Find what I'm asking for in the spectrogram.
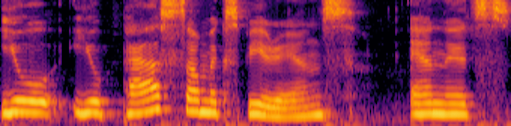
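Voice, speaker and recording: A woman with a Russian accent speaks at a very slow pace with ordinary pitch variation. The recording is very clean, with a silent background. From Russia (born in Ukraine, childhood partly in Germany). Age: 50s. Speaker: author. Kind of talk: podcast interview. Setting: studio. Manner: halting.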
